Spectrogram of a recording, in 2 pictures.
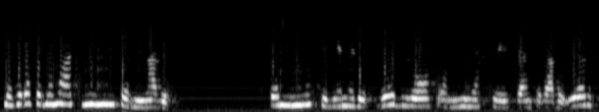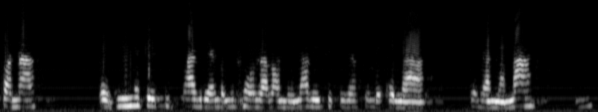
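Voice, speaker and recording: On a muffled recording, a middle-aged nun from Paraguay who serves as a missionary at a boarding school responds to an interviewer. Her mid-range voice is somewhat dark, fairly even in intonation and moderately paced, and her answers are chatty, explanatory and full of repeated phrases.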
